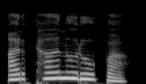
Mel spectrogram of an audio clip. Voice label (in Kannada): "ಅರ್ಥಾನುರೂಪ", Kannada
